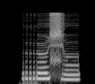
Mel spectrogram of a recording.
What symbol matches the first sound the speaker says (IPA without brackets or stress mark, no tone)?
r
